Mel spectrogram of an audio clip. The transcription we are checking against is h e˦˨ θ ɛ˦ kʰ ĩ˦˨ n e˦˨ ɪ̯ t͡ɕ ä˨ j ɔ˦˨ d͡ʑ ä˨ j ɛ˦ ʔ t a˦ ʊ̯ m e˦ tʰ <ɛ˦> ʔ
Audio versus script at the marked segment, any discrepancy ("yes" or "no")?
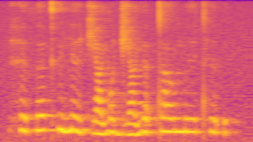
yes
